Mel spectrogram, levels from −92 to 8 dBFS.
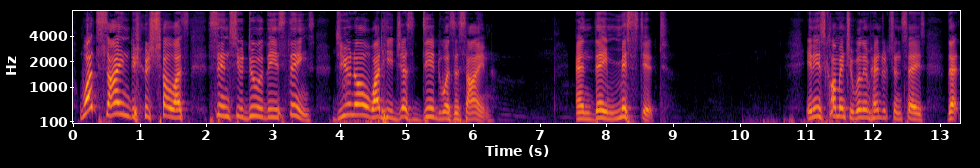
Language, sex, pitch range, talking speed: English, male, 170-230 Hz, 145 wpm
